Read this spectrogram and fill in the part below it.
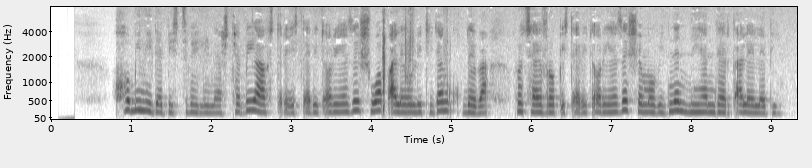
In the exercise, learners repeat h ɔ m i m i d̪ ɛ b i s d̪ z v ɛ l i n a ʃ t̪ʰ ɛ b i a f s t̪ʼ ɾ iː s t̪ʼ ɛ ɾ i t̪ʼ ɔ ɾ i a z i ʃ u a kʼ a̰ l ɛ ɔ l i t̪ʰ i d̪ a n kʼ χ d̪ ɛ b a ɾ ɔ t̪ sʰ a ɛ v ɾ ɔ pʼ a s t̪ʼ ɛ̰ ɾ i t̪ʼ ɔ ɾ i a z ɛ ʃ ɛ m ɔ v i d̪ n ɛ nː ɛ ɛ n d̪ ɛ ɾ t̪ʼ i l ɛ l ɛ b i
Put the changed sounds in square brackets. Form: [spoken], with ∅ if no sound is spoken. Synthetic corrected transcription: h ɔ m i [n] i d̪ ɛ b i s d̪ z v ɛ l i n a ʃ t̪ʰ ɛ b i a f s t̪ʼ ɾ iː s t̪ʼ ɛ ɾ i t̪ʼ ɔ ɾ i a z [ɛ] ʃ u a [pʼ] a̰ l ɛ ɔ l i t̪ʰ i d̪ a n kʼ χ d̪ ɛ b a ɾ ɔ t̪ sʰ a ɛ v ɾ ɔ pʼ [i] s t̪ʼ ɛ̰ ɾ i t̪ʼ ɔ ɾ i a z ɛ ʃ ɛ m ɔ v i d̪ n ɛ nː ɛ [a] n d̪ ɛ ɾ t̪ʼ [a] l ɛ l ɛ b i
